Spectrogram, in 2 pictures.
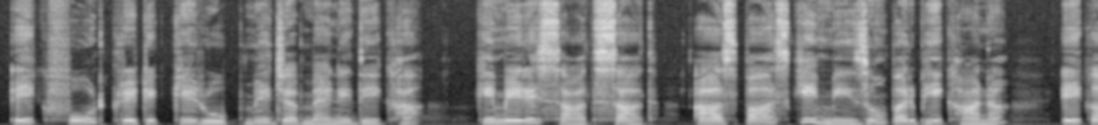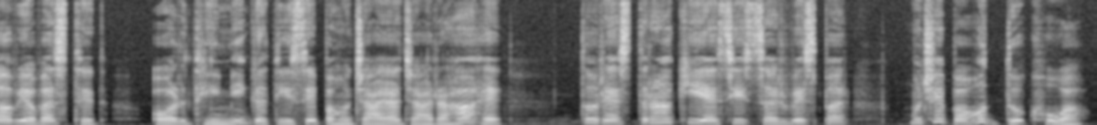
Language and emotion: Hindi, sad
